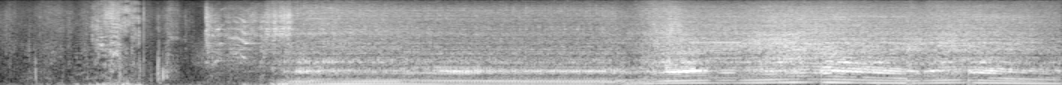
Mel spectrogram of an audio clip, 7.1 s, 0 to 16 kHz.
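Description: A 2023 Toyota Corolla non-hybrid with a 2-liter naturally aspirated, direct- and port-injected engine rumbles steadily and loudly after a brief clatter, its pitch rising as it accelerates partway through. No voices are heard.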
